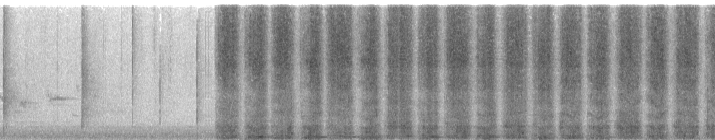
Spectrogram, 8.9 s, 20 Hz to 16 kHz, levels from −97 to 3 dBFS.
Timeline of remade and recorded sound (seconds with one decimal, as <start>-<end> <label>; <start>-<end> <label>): 0.0-4.9 recorded; 4.9-7.0 remade; 7.0-8.9 recorded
